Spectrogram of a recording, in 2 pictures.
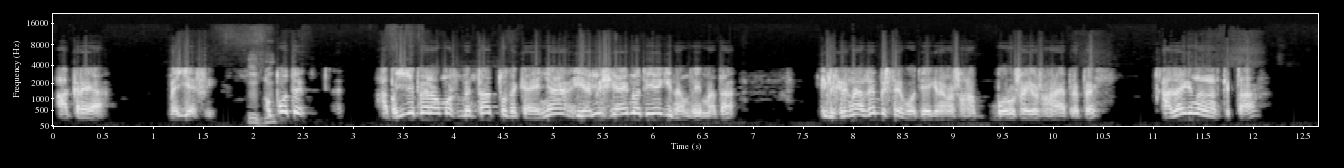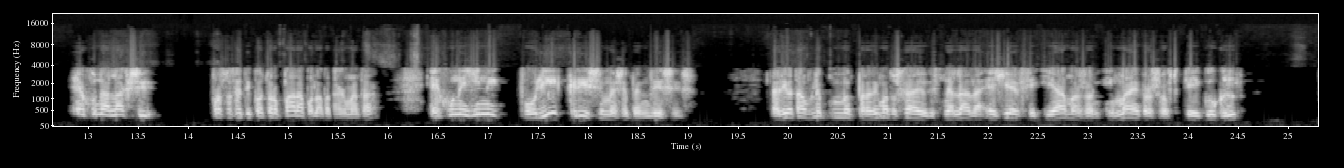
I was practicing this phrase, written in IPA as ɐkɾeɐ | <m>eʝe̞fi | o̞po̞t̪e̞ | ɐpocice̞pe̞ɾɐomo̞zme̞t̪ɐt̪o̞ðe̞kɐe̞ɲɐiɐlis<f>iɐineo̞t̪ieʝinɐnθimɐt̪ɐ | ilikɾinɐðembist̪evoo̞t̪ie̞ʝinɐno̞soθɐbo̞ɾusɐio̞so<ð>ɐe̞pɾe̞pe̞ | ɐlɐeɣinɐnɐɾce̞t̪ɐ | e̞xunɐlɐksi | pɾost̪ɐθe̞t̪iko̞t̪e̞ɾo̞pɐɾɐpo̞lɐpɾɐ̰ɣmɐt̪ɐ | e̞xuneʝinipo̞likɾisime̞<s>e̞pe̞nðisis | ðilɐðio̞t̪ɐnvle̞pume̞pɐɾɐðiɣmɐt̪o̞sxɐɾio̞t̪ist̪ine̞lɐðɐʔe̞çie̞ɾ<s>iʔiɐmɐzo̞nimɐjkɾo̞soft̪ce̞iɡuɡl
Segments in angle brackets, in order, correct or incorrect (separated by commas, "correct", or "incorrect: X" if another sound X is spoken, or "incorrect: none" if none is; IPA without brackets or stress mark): correct, incorrect: θ, incorrect: θ, correct, incorrect: θ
